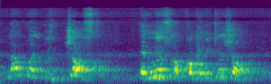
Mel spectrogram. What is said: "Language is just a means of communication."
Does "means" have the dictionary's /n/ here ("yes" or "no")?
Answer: no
